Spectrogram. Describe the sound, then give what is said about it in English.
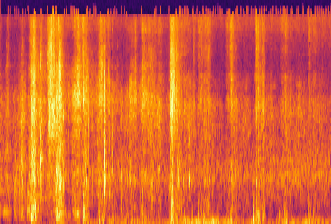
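Footsteps walking down to a garden pump, a steady run of soft, irregular thuds and scuffs on the ground that continues throughout at a moderate, faint level. “I'll show you that. Walk down to the garden pump.”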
